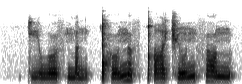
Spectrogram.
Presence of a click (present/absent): present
